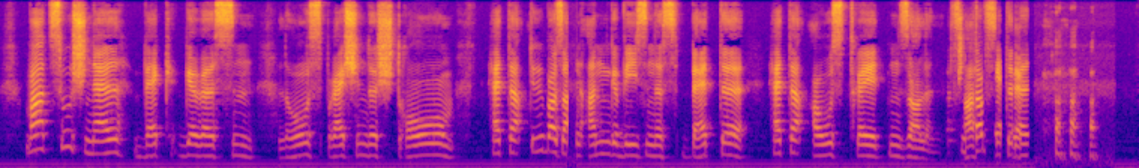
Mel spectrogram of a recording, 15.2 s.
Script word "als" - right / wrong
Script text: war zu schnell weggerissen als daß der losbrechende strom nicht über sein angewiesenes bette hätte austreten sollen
wrong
